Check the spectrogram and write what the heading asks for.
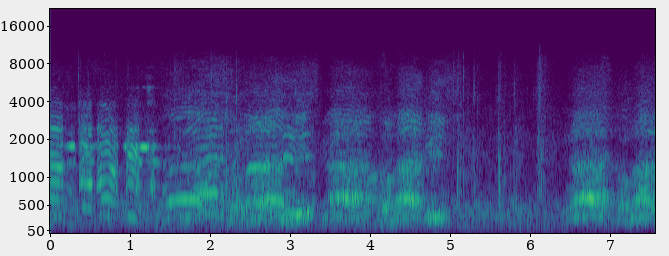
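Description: A large crowd of right-wing protesters in Orašac, Serbia, chants slogans a few steps from the police, including chants for Radovan Karadžić and for Russian-Serbian friendship, many voices shouting together loudly in rhythmic surges that rise and fall without a break.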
